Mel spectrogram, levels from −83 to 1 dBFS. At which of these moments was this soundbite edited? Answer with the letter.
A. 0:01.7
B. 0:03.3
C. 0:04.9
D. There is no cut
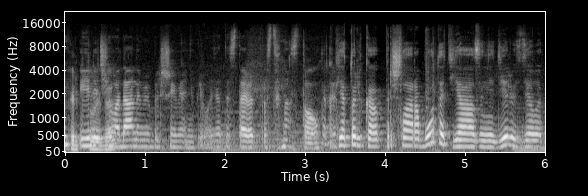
B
